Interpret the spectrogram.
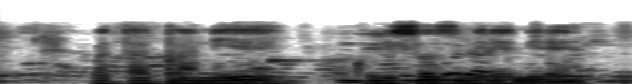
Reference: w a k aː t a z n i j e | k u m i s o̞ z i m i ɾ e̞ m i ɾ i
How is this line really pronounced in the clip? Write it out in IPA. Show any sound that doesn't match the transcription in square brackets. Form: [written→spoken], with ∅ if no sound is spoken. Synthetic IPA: [w→β] a [k→t] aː t a [z→∅] n i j e | k u m i s o̞ z i m i ɾ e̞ m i ɾ [i→e]

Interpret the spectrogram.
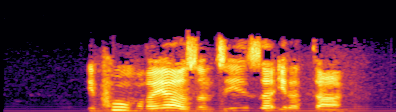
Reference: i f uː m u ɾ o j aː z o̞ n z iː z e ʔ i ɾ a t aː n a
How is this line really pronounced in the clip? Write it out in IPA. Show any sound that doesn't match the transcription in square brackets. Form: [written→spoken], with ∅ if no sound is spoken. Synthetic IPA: i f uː m u ɾ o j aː z o̞ n z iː z [e→a] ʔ i ɾ a t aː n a

